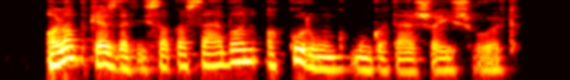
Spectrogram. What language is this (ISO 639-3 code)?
hun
